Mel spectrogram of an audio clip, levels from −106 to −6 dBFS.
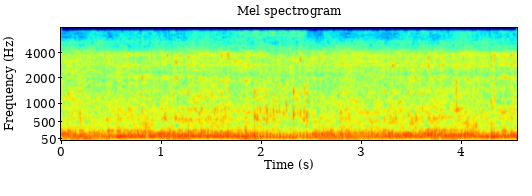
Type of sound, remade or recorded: remade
